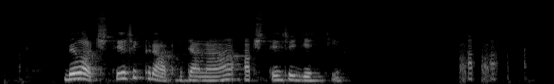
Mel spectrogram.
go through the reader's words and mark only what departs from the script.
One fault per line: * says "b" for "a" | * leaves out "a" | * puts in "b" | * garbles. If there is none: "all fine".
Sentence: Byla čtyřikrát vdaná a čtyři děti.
all fine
